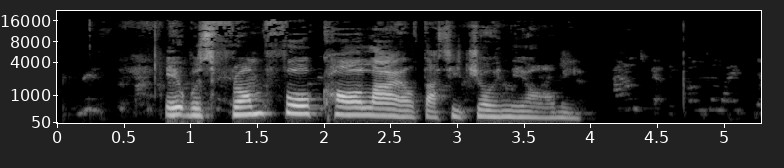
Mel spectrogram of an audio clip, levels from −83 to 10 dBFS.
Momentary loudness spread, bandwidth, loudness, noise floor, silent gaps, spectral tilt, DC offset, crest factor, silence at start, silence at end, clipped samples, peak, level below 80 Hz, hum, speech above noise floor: 15 LU; 16.5 kHz; -17 LUFS; -54 dBFS; none; -4 dB/octave; under 0.1%; 18 dB; 0.65 s; 1.4 s; under 0.1%; -2 dBFS; -66 dBFS; none; 37 dB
